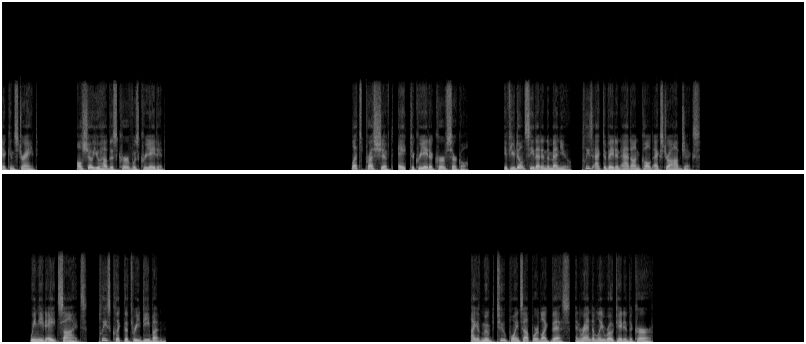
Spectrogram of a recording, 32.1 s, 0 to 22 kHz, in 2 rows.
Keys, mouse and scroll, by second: 6.3 click, 8.0 shift+a, 17.0 click, 21.2 click, 22.1 click, 23.0 shift+click, 24.1 g, 26.8 Tab, 27.4 middle click, 29.8 KP_0, 31.3 KP_0.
